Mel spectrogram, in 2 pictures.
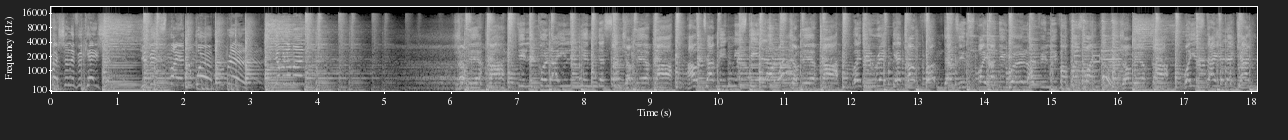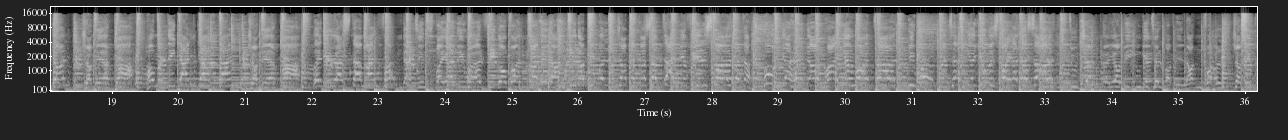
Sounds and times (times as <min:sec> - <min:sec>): Funk: 0:06.1 - 0:36.1.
